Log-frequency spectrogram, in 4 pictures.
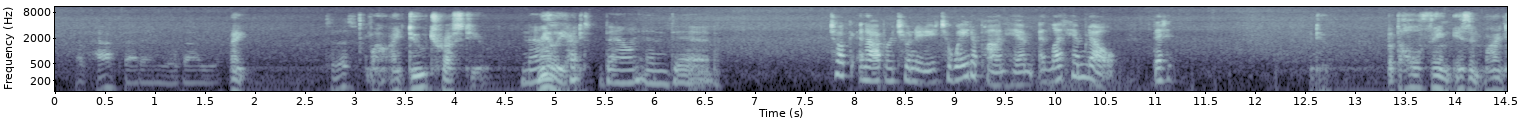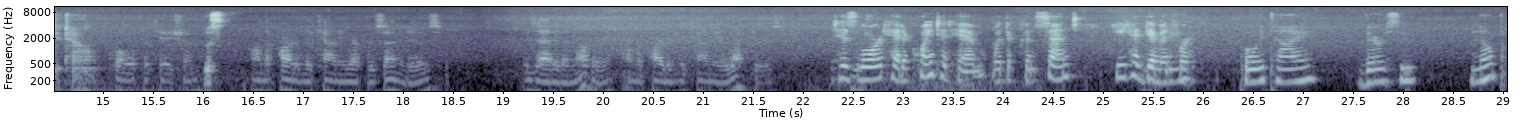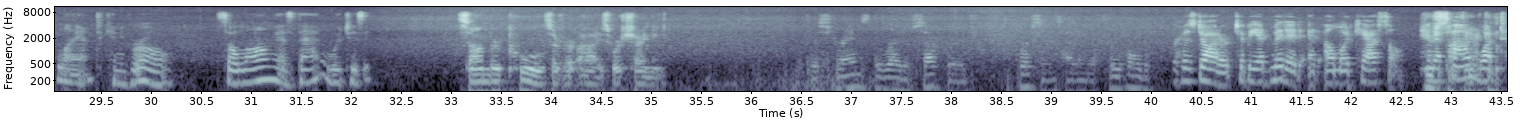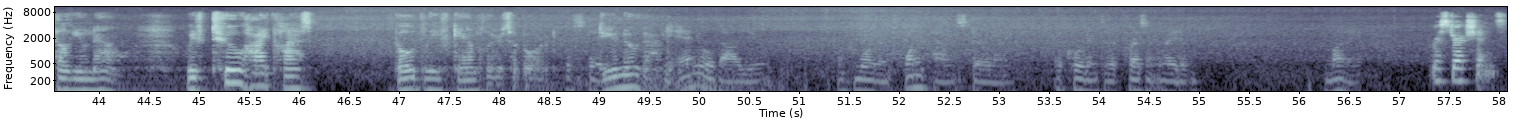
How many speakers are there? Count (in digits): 4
